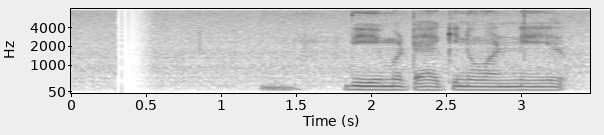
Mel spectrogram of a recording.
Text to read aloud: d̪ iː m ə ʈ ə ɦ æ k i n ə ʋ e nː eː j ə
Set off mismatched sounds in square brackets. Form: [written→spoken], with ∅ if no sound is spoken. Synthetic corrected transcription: d̪ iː m ə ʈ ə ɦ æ k i n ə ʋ [e→a] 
